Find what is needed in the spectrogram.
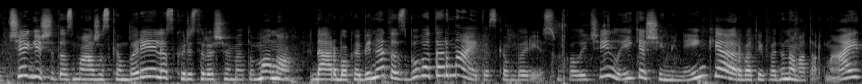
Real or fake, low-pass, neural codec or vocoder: real; 14.4 kHz; none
